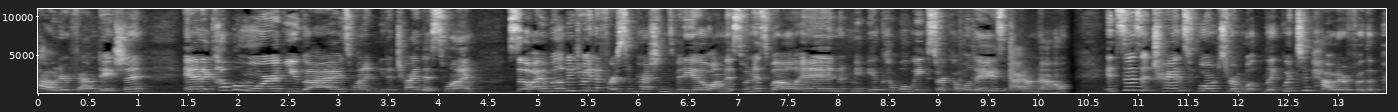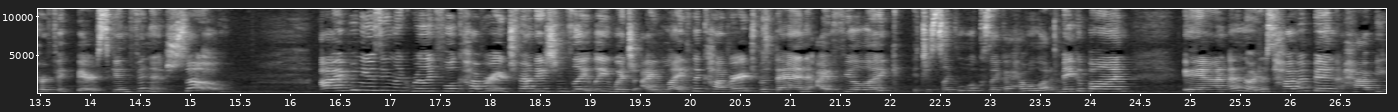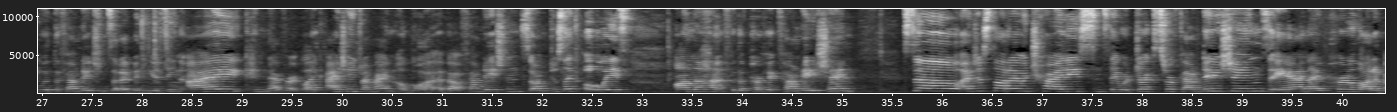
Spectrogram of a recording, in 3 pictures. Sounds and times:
Speech: 0.0s - 15.4s, 16.3s - 24.4s, 25.0s - 40.4s.

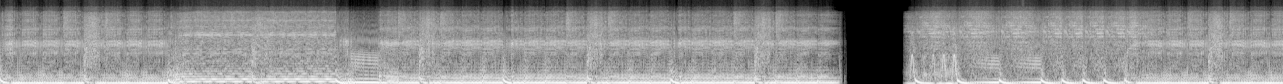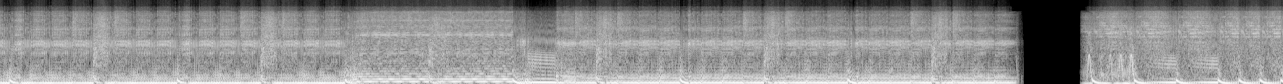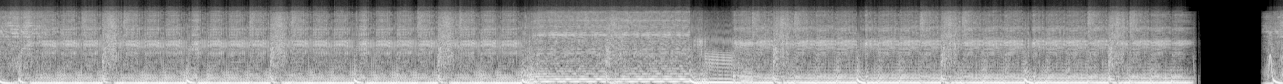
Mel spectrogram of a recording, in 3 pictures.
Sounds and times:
Dubstep: 0.0s - 37.6s, 38.3s - 38.4s.

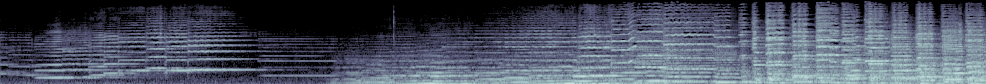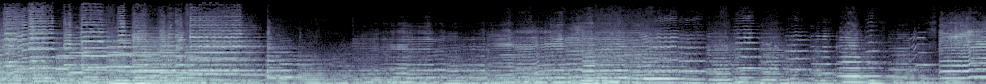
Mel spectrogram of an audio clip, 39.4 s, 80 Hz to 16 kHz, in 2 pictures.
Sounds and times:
Violin, fiddle: 0.0s - 39.4s.

